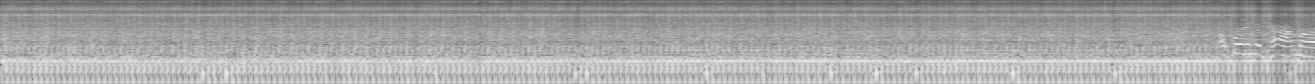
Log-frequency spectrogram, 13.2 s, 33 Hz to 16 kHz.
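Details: 1969 Gravely LI intermediate-speed single-cylinder garden tractor, no governor, about half throttle: loud uneven stumbling chug; owner says it runs really bad once warmed up, engine feels tight. Rough running engine.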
